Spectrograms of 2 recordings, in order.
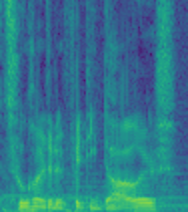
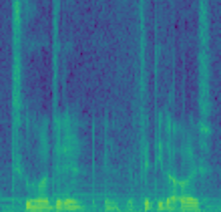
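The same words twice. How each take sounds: First: The voice is high and exaggerated, sounding shocked. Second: The voice is low and subdued, sounding concerned. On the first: The price sounds outrageously high. "Exaggerating a price" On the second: The speaker is worried about the cost. "being super low when you want to be concerned"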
